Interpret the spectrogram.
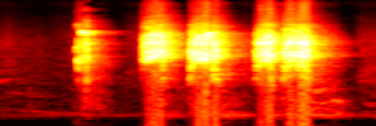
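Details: Black francolin, a first-season young male, calling loudly: a short harsh note followed by four loud, rasping, broadband syllables in two pairs, delivered rapidly over about one and a half seconds.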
